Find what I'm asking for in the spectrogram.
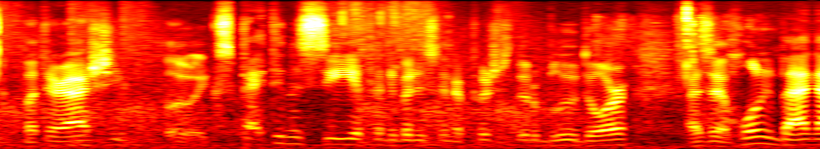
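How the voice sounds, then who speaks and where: A man at a very fast pace, medium pitch and ordinary pitch variation, over noticeable background noise. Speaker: esports commentator. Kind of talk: live commentary. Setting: live event venue near players.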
